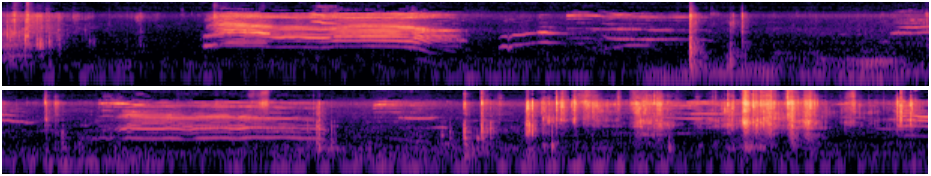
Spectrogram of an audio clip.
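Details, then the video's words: Ginger cat protesting that another cat eats every bit of its food, uttering long, strained, bending meows and shorter chirping cries, with scattered clatter and thumps toward the end. "Ginger cat is annoyed because every food for him is eaten by another cat"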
